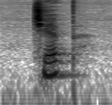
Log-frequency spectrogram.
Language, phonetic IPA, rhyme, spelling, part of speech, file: Czech, [ˈt͡ʃɛp], -ɛp, čep, noun, Cs-čep.ogg
- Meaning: pivot, peg, pin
